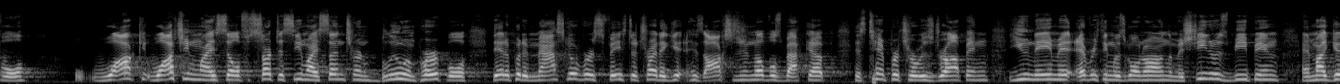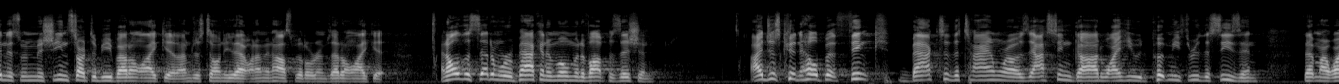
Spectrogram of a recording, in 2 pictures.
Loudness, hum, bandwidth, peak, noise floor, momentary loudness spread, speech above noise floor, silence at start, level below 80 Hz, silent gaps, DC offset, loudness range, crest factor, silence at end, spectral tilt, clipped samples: -24 LUFS; none; 14 kHz; -6 dBFS; -63 dBFS; 9 LU; 39 dB; 0 s; -68 dBFS; none; under 0.1%; 3 LU; 20 dB; 0 s; -3.5 dB/octave; under 0.1%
